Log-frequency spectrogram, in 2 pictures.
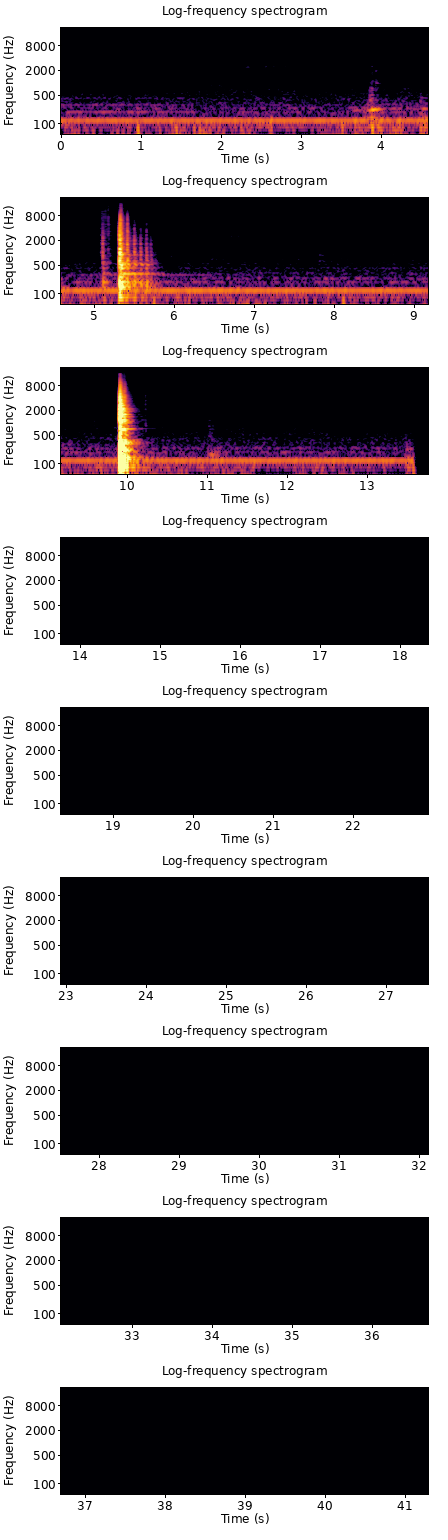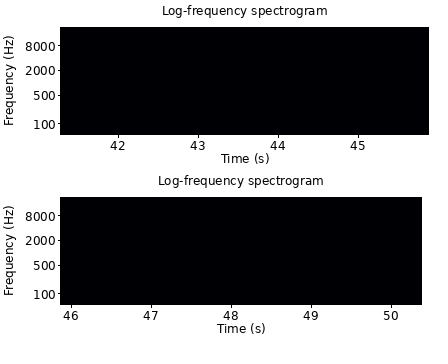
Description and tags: untitled toilet seat
seat, field-recording, toilet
